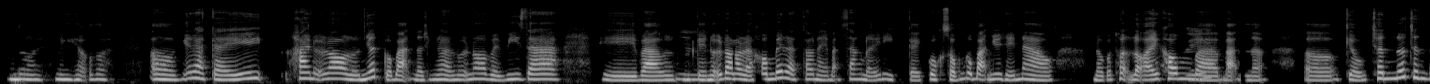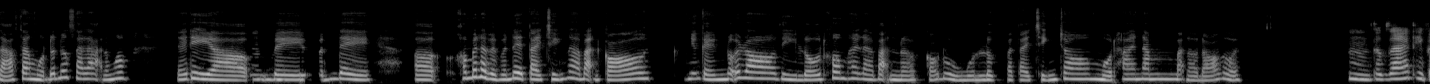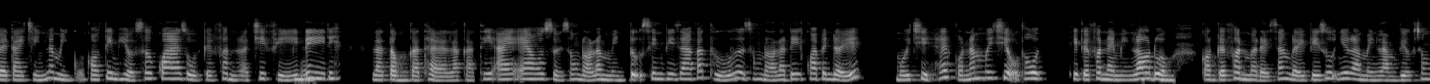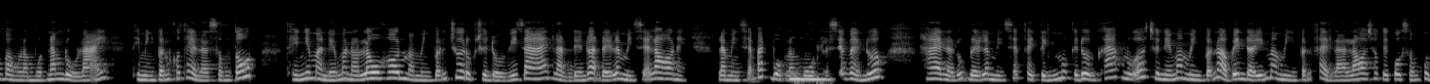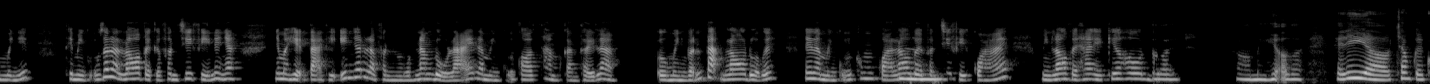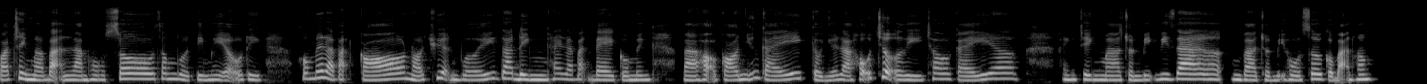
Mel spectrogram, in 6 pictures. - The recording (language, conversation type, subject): Vietnamese, advice, Làm thế nào để bạn biến một mục tiêu quá mơ hồ thành mục tiêu cụ thể và đo lường được?
- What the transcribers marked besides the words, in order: distorted speech; tapping; other background noise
